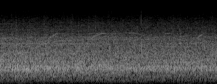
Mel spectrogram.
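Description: A UFC 5 arena crowd gives a short, steady wash of cheering and applause, even and moderately loud throughout.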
